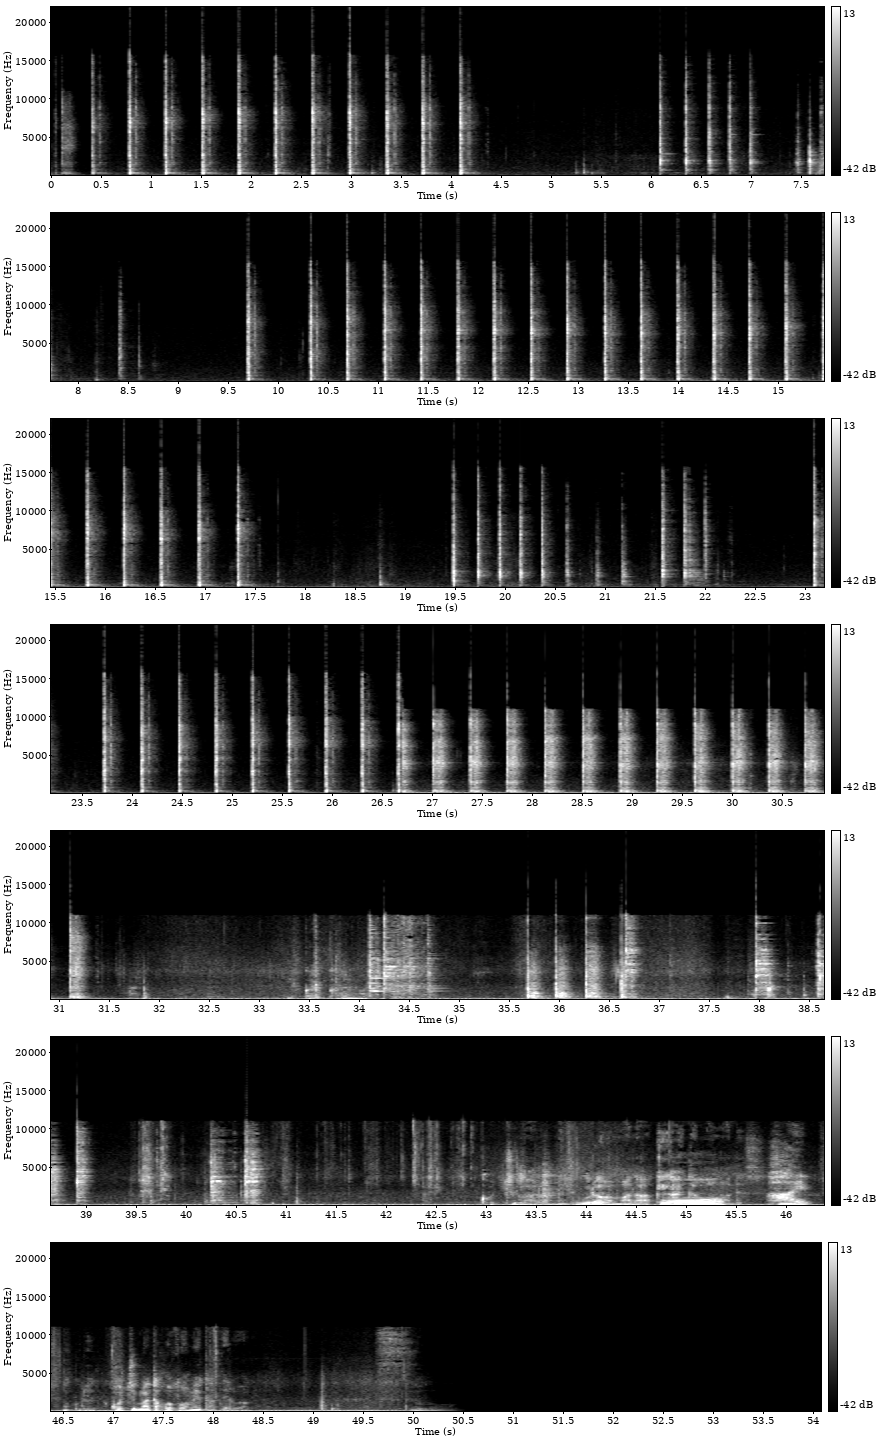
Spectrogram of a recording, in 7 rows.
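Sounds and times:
hammer tapping chisel into metal: 6.1 - 7.8, 19.5 - 22.2.

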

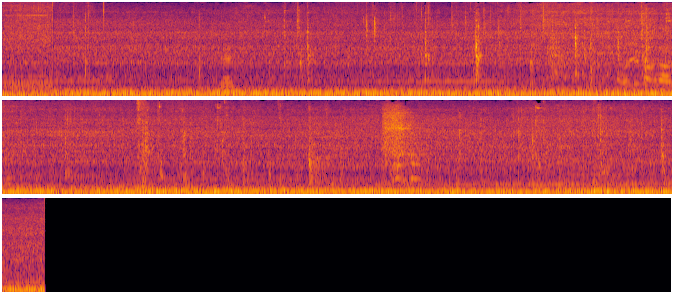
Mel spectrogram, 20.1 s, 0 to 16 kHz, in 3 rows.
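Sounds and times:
excavator diesel engine running: 0.0 - 13.8.

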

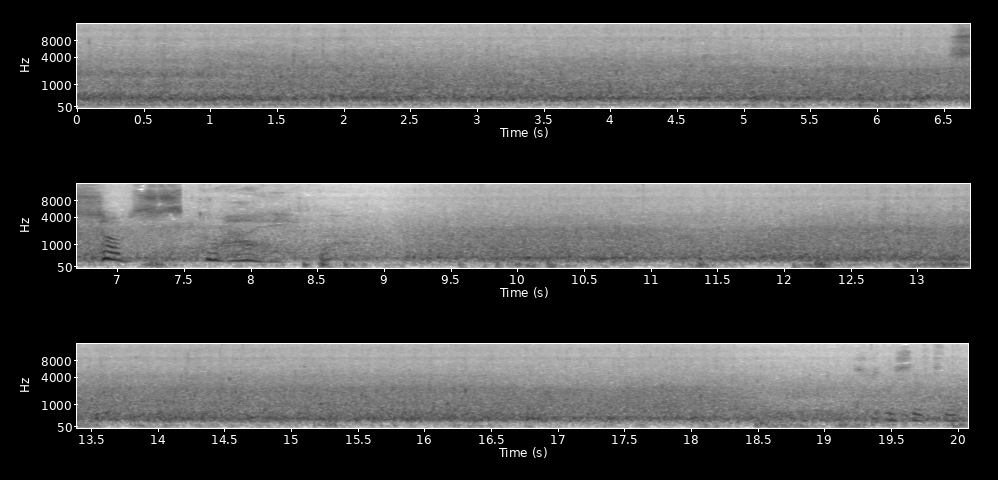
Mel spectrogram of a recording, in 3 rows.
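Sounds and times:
stream burbling over rocks: 0.0 - 20.0.

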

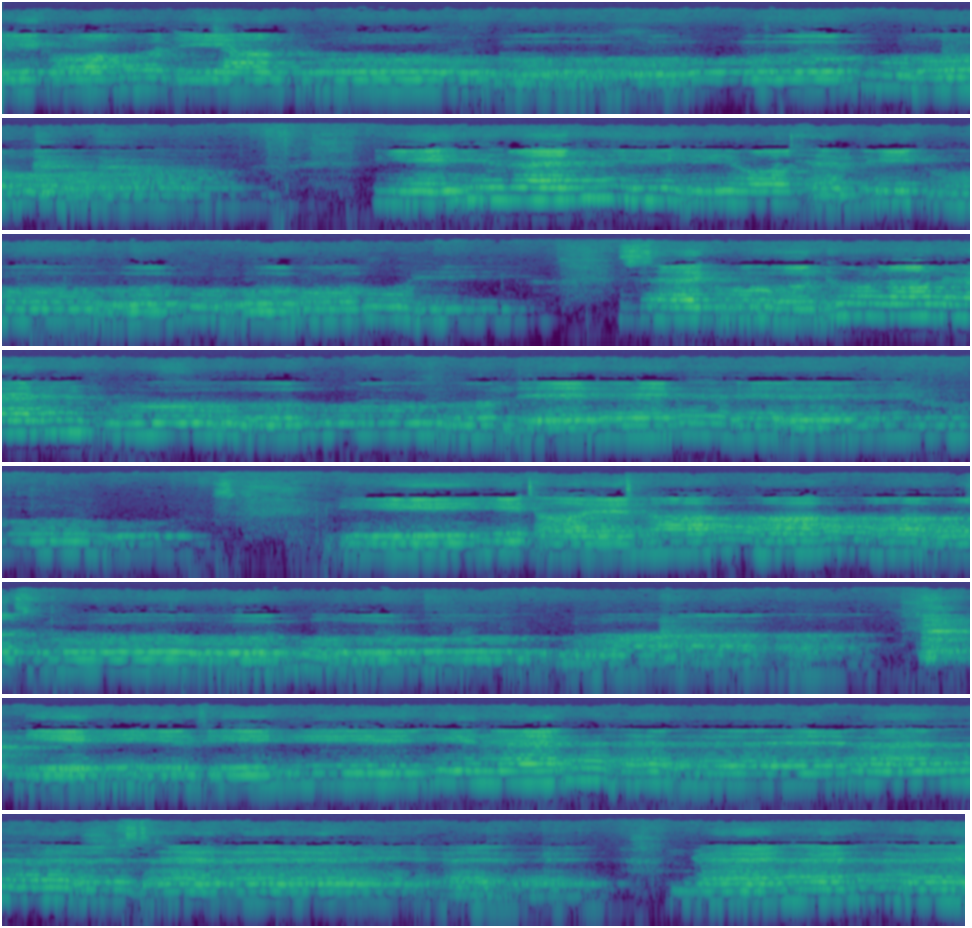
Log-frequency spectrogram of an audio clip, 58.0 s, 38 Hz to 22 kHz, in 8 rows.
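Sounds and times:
latin chant singing: 43.2 - 47.6.

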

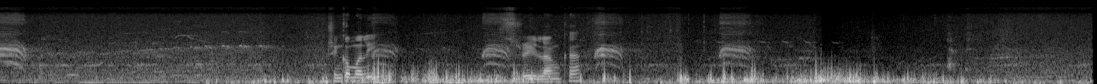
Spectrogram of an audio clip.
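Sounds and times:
crows cawing: 0.0 - 0.4, 3.7 - 4.1, 4.8 - 5.2, 5.9 - 6.4, 7.2 - 7.6.

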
